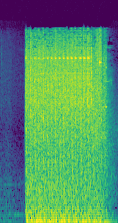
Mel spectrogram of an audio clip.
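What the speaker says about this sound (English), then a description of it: "Oh, I'm getting shot again." Sustained rapid automatic gunfire in the VR shooter Population One, a loud, dense burst starting abruptly and running for about a second and a half before trailing off.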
